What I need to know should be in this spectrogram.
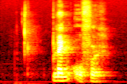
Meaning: libation
- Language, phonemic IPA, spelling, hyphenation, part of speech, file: Dutch, /ˈplɛŋˌɔ.fər/, plengoffer, pleng‧of‧fer, noun, Nl-plengoffer.ogg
